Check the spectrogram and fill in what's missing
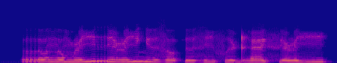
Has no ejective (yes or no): yes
